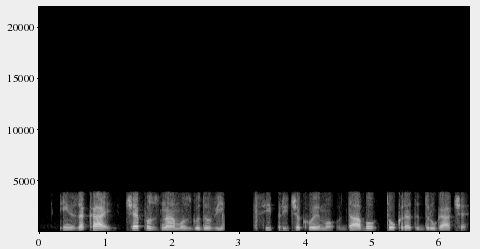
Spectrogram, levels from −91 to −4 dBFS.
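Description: It's a speech clip run through G.726 ADPCM at what sounds like 24 kbit/s. Each sample carries only a few bits of difference from the predictor's guess, so there's a harsh, rasping hiss riding on the speech and swelling with its level. The band is telephone-narrow, roughly 300 Hz to 3.4 kHz, with nothing above 3.9 kHz. Then there's a cable pulled and plugged in, from 2.76 to 3.28 s. A pop, about 470 ms of near silence, a short 35 ms burst of 50 Hz mains buzz as the plug tip touches, and a second pop as the sound comes back.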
